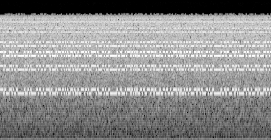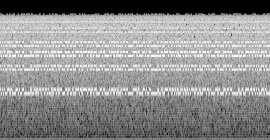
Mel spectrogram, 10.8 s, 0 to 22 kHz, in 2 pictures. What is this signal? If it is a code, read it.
Two-tone teleprinter signal, about 170 Hz shift.
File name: findings / MR CORONAL 55.gen-06 rtty rx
